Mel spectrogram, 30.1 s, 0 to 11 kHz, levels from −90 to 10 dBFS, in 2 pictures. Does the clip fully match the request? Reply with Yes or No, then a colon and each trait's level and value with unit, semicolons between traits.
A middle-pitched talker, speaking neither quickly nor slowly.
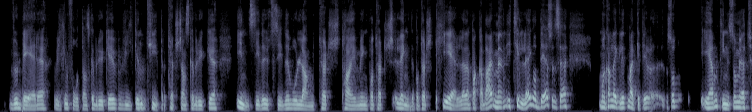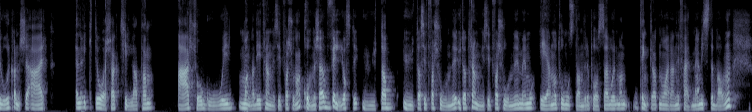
No: low, 120 Hz; average, 190 wpm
